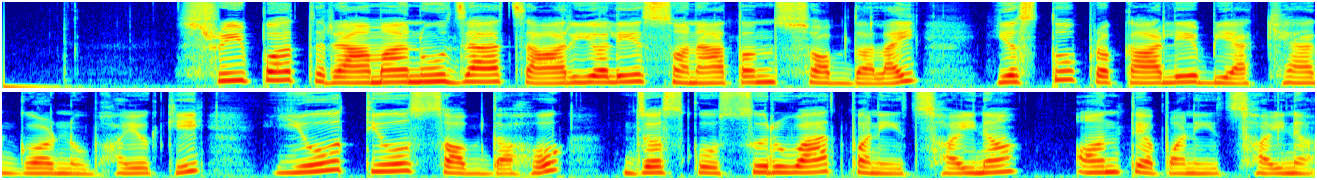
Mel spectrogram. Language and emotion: Nepali, neutral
